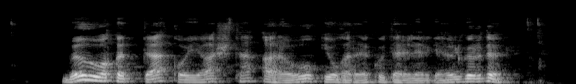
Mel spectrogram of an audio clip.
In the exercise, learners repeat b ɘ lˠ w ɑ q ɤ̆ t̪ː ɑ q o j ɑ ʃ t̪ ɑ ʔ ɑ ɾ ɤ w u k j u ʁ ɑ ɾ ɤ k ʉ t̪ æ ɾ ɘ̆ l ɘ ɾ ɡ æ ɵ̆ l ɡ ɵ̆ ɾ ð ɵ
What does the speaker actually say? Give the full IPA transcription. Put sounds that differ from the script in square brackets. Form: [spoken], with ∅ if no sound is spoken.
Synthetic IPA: b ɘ lˠ w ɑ q ɤ̆ t̪ː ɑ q o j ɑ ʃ t̪ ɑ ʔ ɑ ɾ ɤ w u [q] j u ʁ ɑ ɾ ɤ k ʉ t̪ æ ɾ ɘ̆ l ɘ ɾ ɡ æ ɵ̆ l ɡ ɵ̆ ɾ ð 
